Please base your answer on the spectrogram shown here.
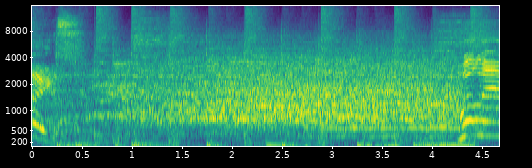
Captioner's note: audience cheers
